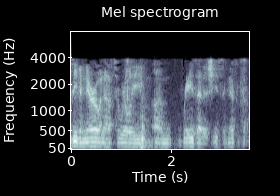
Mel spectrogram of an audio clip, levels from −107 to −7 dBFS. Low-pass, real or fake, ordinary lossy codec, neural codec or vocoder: 7.2 kHz; real; AAC, 16 kbps; none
